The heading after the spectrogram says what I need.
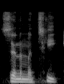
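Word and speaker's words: Cinematheque: Cinematique.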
